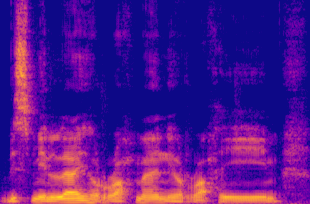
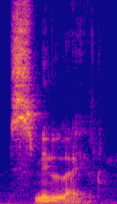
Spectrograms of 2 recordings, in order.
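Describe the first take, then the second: First: It is recited aloud. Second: It is recited quietly.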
